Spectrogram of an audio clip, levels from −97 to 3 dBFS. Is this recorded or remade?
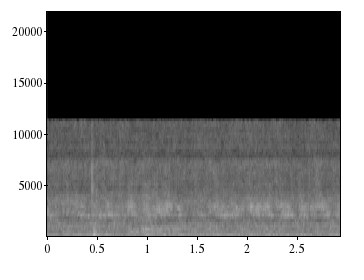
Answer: remade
